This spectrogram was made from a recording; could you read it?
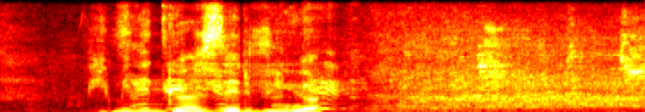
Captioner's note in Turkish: Papağan ses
